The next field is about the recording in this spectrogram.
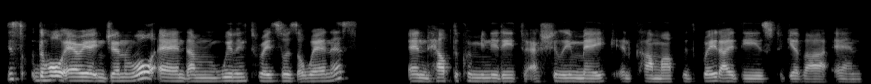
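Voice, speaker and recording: A woman's voice: low-pitched, fairly bright tone, clean tone. A woman speaking enthusiastically at a community town hall, repeating her points. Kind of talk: unscripted town hall remarks. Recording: dry, muffled sound.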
